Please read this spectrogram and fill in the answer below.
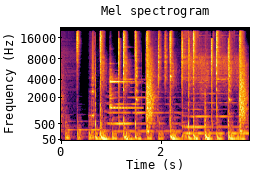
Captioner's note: ding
